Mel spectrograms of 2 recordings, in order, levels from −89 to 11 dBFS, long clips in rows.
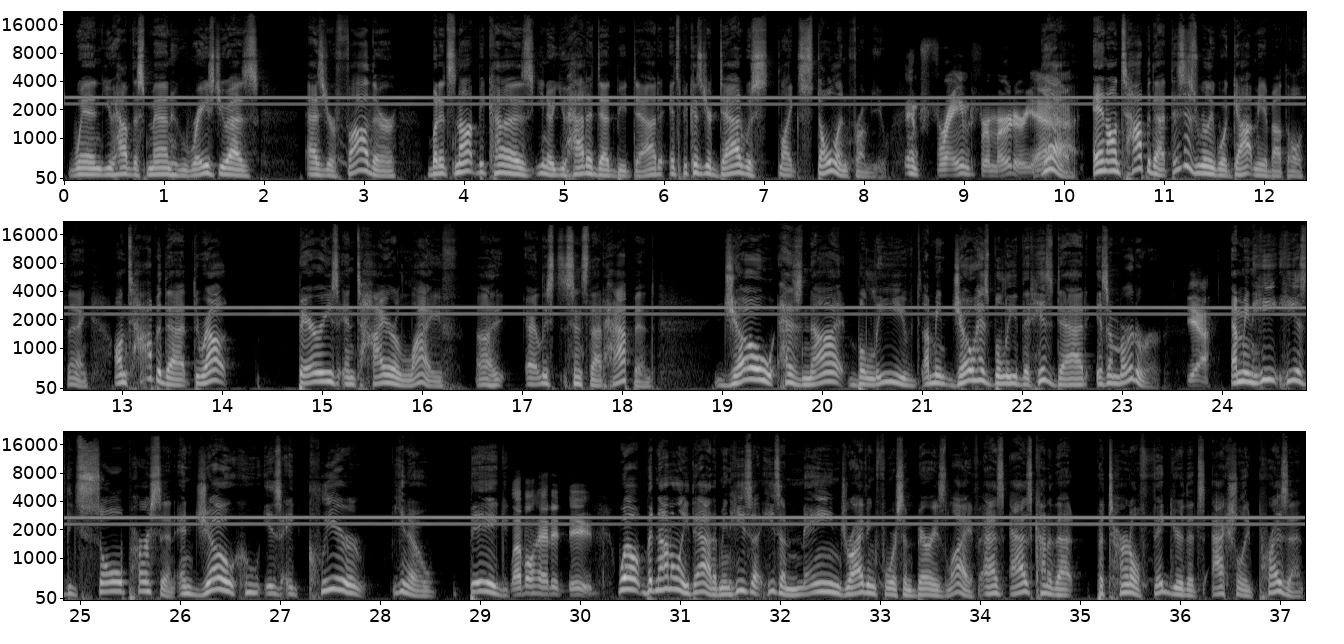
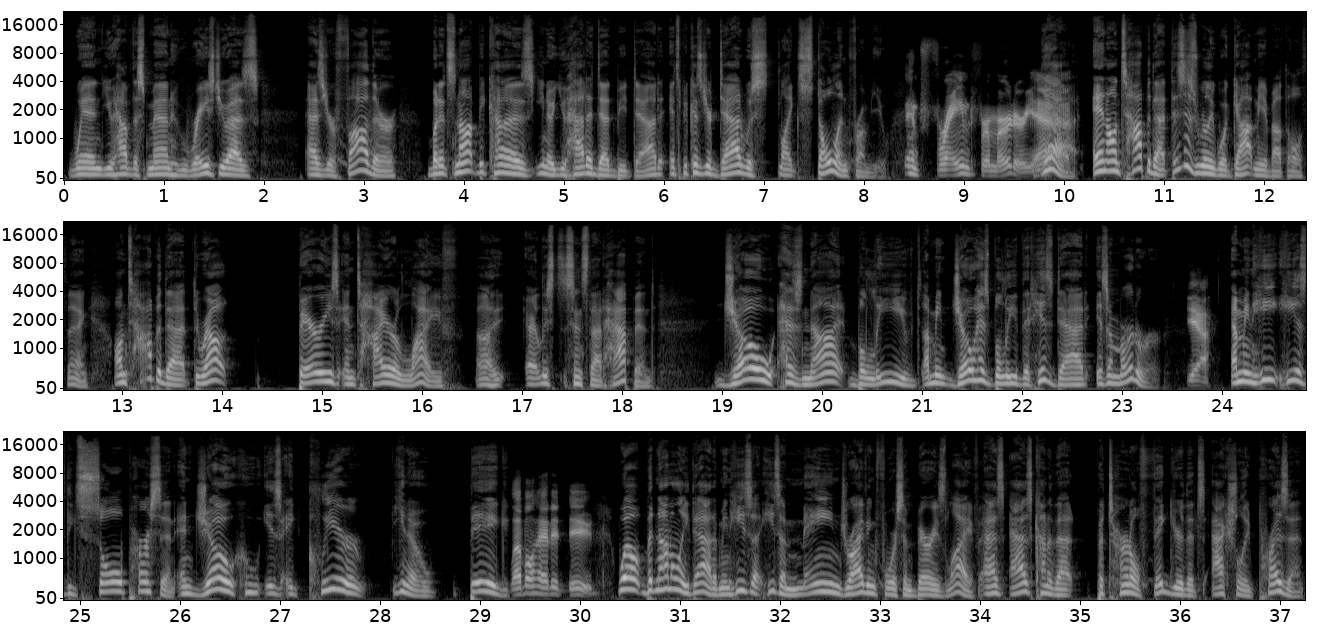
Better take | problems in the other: second | high-pitched whine; loud; throughout; 2.5 kHz, 8 dB below the speech

